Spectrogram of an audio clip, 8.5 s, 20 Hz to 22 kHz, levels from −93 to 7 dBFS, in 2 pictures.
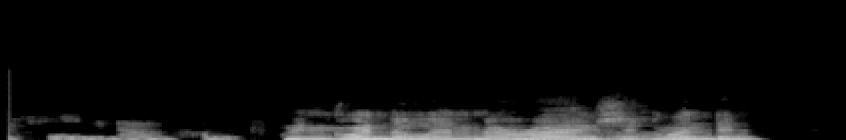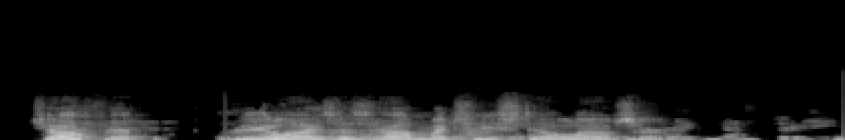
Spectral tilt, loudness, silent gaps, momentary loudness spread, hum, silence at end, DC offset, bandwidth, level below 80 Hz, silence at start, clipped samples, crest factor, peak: -9.5 dB/octave; -23 LUFS; 4.18-4.30 s, 5.21-5.25 s; 21 LU; none; 0 s; under 0.1%; 6.2 kHz; -64 dBFS; 0.05 s; under 0.1%; 20 dB; -4 dBFS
